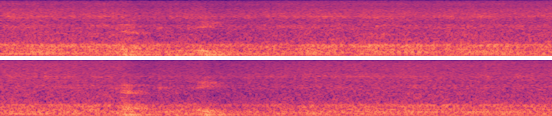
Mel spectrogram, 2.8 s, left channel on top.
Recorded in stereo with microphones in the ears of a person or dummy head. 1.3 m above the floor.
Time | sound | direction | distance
0.6 | a man speaking | 5° left (ahead or behind) | 3.5 m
